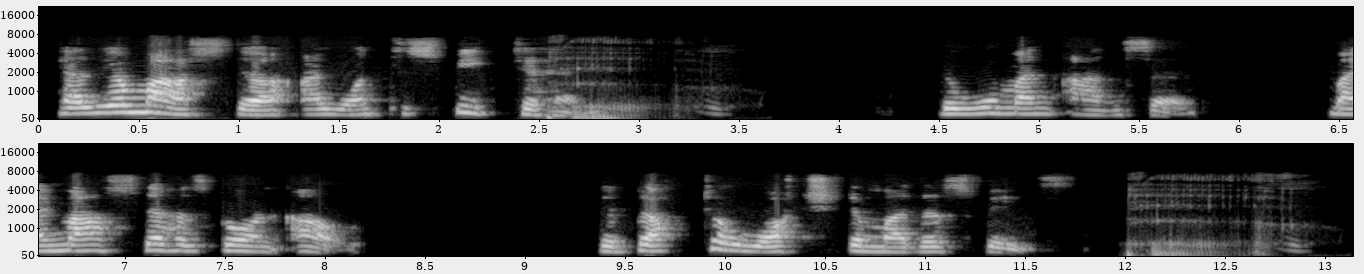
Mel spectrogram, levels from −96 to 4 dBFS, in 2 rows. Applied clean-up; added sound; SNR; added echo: neural mask model DeepFilterNet 3.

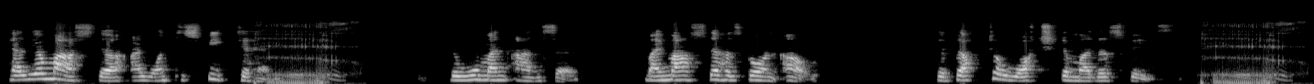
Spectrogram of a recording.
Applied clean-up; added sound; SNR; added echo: none; Burping, eructation; 13 dB; none.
